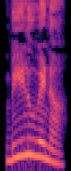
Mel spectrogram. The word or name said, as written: ಬಾಳ್ವೆಣ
